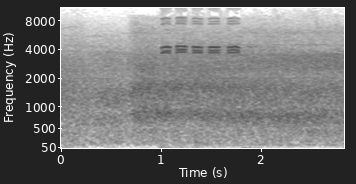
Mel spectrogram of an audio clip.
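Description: A referee's whistle blows several short blasts.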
